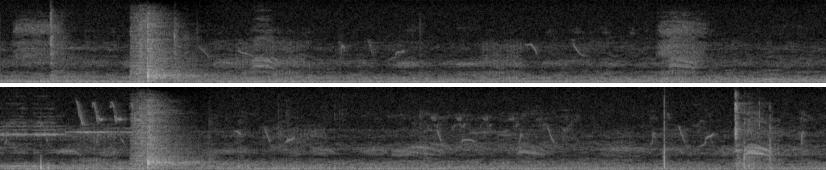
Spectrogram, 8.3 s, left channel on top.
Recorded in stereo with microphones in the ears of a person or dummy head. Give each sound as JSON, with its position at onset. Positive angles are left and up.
{"t": 1.3, "sound": "tearing paper", "side_deg": 15, "distance_m": 1.0}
